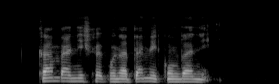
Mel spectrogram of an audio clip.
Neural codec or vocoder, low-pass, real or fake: codec, 44.1 kHz, 2.6 kbps, SNAC; 9.9 kHz; fake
